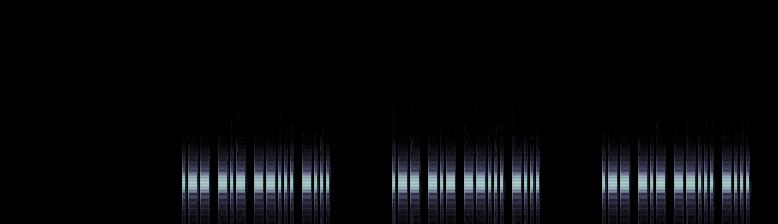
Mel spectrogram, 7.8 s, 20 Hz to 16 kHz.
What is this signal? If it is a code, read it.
Morse code, heard as a keyed tone, about 40 wpm, 700 Hz. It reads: WK7B WK7B WK7B
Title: USA Call Signs - 4 Characters - Repeated 3x - 40wpm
